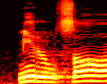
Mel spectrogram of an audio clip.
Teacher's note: ra sukun yang didahului kasroh kita baca tarkik atau tipis meringis bibir kita tersenyum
